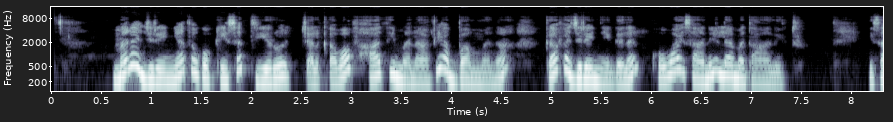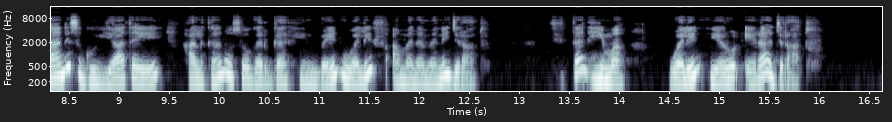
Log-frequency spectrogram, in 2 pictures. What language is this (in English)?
Oromo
